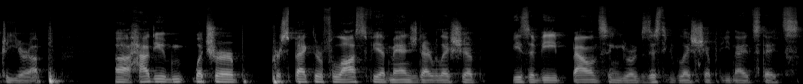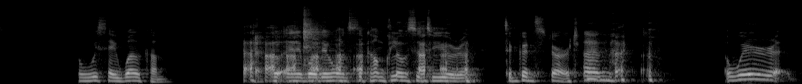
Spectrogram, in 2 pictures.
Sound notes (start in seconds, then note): 10.4 laughter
